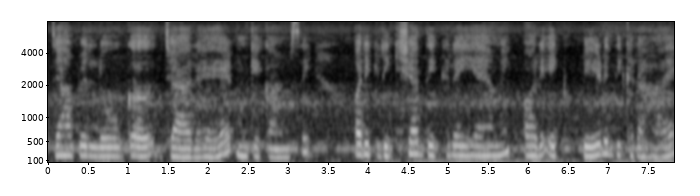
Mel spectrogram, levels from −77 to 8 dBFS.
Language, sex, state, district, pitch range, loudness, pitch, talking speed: Hindi, female, Gujarat, Gandhinagar, 190-220 Hz, -19 LUFS, 200 Hz, 170 wpm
